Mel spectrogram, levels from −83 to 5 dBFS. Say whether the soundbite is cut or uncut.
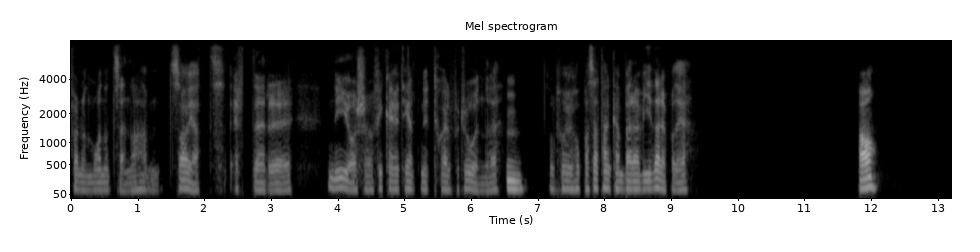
cut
